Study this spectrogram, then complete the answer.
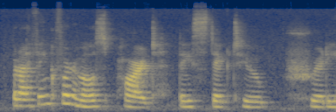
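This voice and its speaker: Against a noticeable background hum of noise, a woman talks in a medium pitch. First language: Chinese. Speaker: beauty vlogger. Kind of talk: makeup tutorial chat. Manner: animated.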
